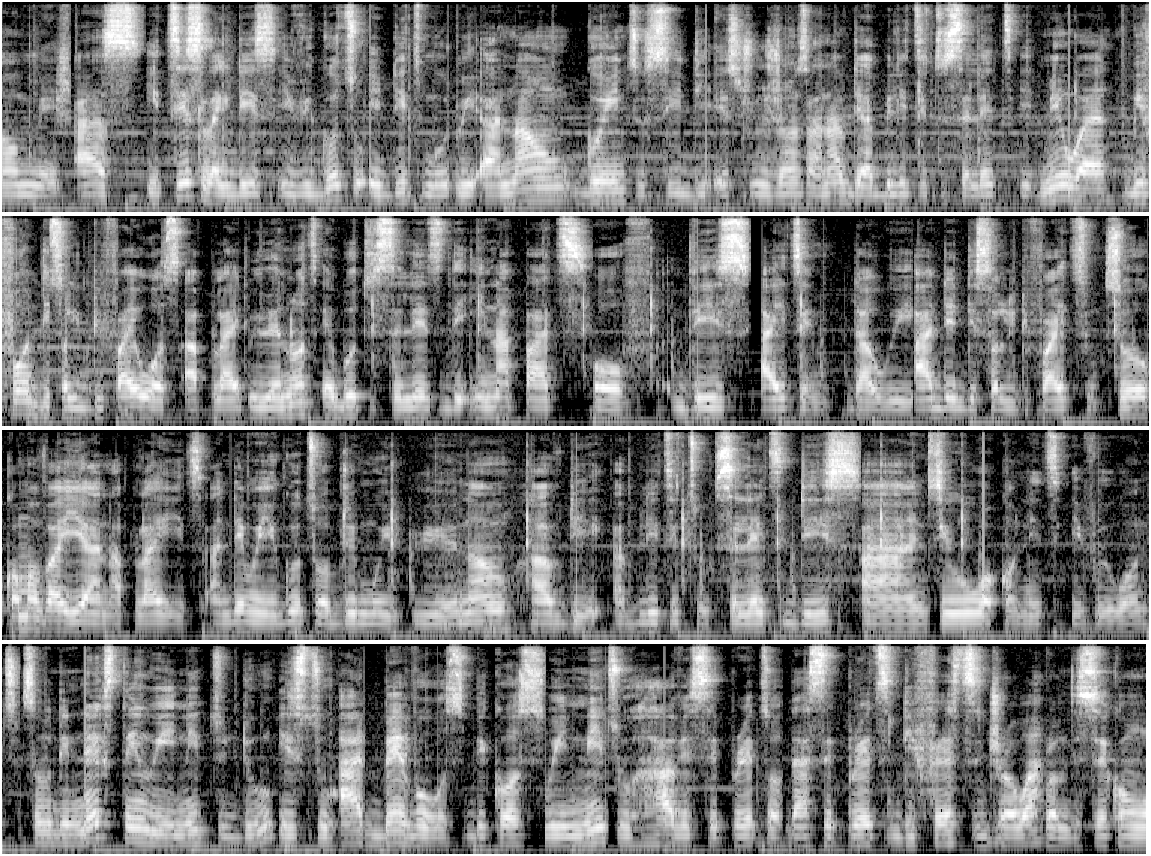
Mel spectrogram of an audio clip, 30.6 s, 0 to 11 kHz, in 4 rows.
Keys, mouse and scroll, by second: 3.3 Tab, 3.7-4.7 scroll up 15, 4.7 click, 5.8 click, 6.5 click, 7.3 ctrl+z, 7.5 ctrl+z, 7.9 ctrl+z, 8.2 ctrl+z, 8.7 ctrl+z, 9.2 ctrl+z, 10.4 Tab, 10.7 click, 11.5 click, 12.8 click, 14.2 Tab, 15.1 click, 16.0 ctrl+a, 17.1 Tab, 18.0 click, 18.9 click, 19.9 click, 20.5 click, 21.2 click, 21.8 click, 23.0 Tab, 25.9-28.0 scroll down 15, 28.0-30.5 middle drag.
